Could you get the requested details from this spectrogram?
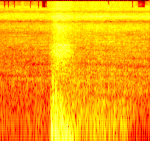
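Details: Standing-pilot gas valve heating appliance after a thermostat call for heat: a soft whoomp as the main burner lights off the pilot, then a steady low flame rumble, a clean normal ignition.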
